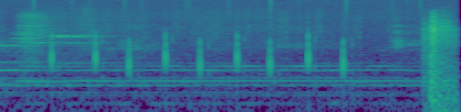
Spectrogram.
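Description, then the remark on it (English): A single loud thud of a door slamming shut in a house lands at the very end, following a steady run of soft, evenly spaced ticks. “Who slammed the door?”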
